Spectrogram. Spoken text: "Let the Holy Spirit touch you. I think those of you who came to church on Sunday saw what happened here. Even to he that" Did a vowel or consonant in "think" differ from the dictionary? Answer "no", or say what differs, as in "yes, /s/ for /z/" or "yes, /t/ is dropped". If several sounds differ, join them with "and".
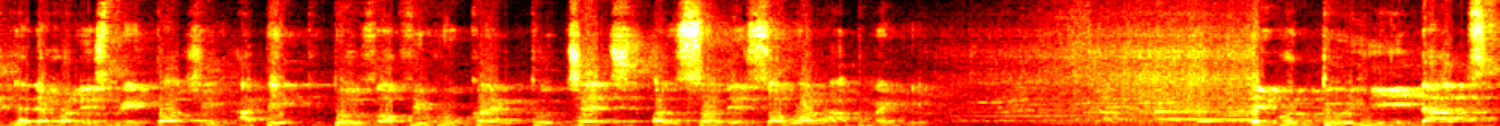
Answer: yes, /t/ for /θ/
